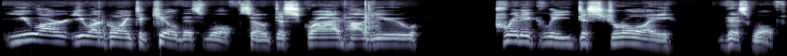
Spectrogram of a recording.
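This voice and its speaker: A man's voice: mid-range voice, animated, slow. A man running a tabletop fantasy game as game master, narrating the action.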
